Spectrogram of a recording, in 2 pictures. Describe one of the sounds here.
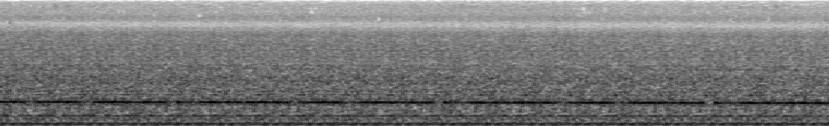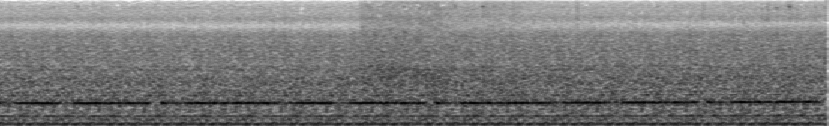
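A diesel bus engine drones while cruising on a highway.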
